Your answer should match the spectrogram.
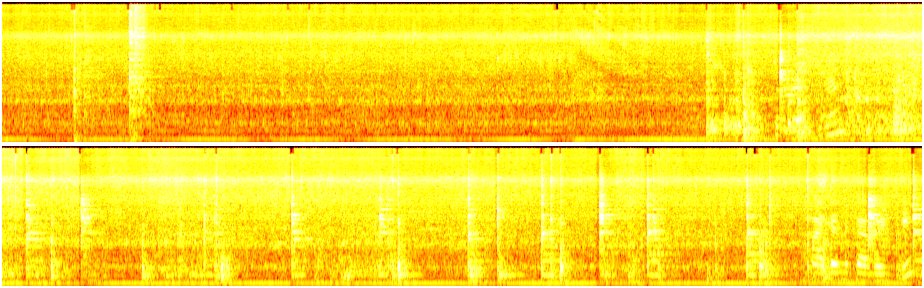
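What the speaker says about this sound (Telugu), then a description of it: "బాగా కలుపుదాం." Fried onion and tomato masala for a mutton curry crackles in a pan, quiet at first and then stirred with repeated scraping strokes over a constant sizzle.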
